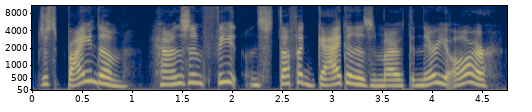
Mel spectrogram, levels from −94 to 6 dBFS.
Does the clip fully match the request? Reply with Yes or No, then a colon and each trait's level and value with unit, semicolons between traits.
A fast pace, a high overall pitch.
Yes: fast, 215 wpm; very high, 260 Hz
